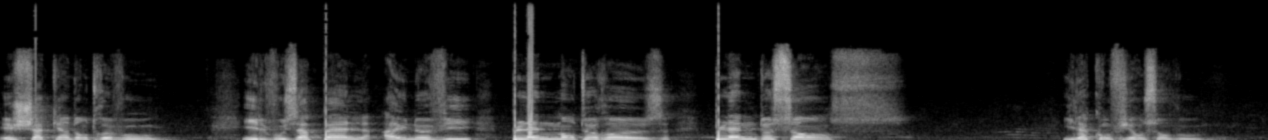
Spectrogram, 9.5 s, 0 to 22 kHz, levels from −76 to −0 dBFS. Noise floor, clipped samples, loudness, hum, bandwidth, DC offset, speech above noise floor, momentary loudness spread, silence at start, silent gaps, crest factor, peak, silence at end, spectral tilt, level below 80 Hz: -58 dBFS; under 0.1%; -19 LUFS; none; 15.5 kHz; under 0.1%; 38 dB; 13 LU; 0 s; none; 18 dB; -2 dBFS; 0.4 s; -4 dB/octave; -46 dBFS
